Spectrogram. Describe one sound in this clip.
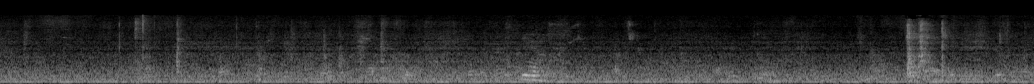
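A man speaks calmly at a distance in a small room.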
